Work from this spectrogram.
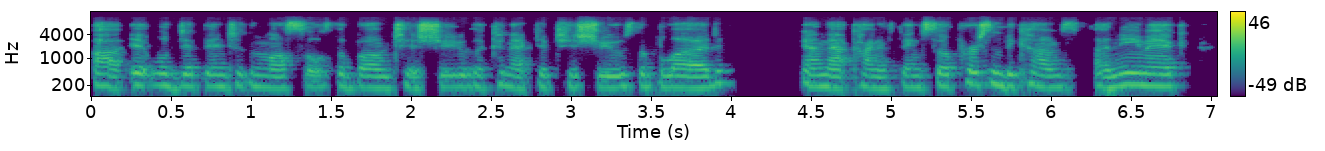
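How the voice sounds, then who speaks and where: An ordinary speaking voice at a fairly quick pace, with fairly even intonation. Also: woman. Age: 60s. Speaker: nutrition expert. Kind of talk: interview.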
